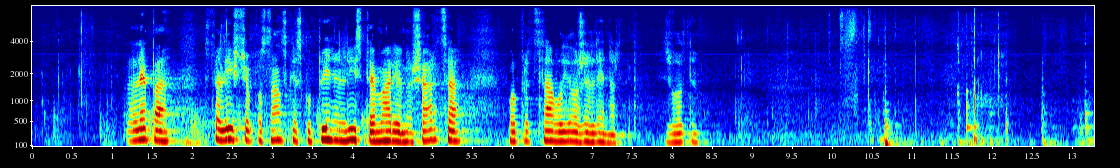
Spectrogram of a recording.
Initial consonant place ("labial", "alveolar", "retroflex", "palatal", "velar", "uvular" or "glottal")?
velar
